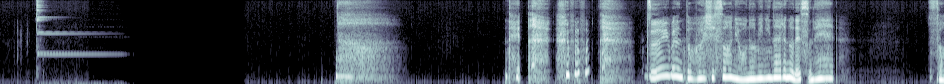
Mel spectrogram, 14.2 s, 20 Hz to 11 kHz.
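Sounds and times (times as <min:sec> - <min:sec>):
glasses clinking in a toast: 0:00.6 - 0:01.4
breathy sigh: 0:05.0 - 0:06.0, 0:09.0 - 0:09.4
speech: 0:09.8 - 0:12.6, 0:14.0 - 0:14.1.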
